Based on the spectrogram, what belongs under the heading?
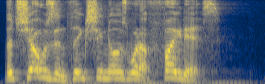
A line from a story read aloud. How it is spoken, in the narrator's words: exclaimed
